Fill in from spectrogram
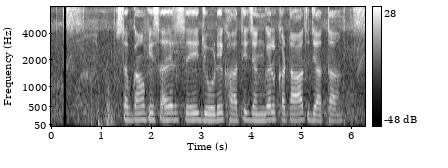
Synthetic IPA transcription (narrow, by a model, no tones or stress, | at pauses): səb̚ɡãːõkeʃaɦɪɾsed͡ʒoːɽekʰaːt̪ed͡ʒə̃ŋɡəlkəʈaːt̪d͡ʒaːt̪aː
